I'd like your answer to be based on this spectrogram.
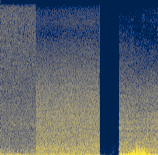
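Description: Todoroki waterfall at Ureshino, Saga, Japan, running strongly after steady rain: a constant loud broadband rush of falling water with no voices, broken by a brief cut to silence before the roar resumes.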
